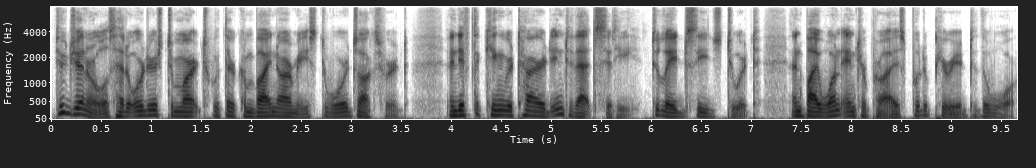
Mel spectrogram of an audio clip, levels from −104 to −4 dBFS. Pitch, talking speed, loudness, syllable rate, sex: 105 Hz, 225 wpm, -20 LUFS, 6.3 syllables/s, male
